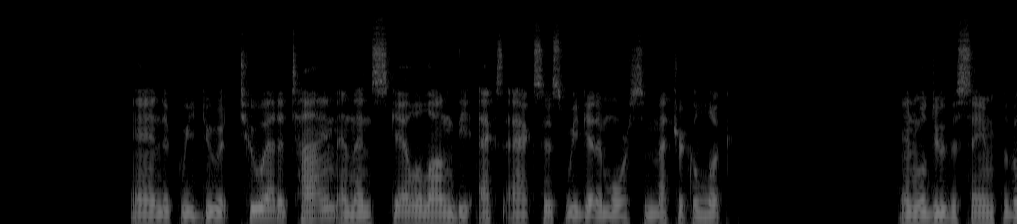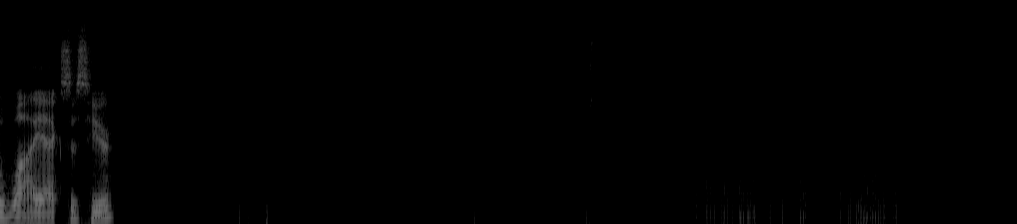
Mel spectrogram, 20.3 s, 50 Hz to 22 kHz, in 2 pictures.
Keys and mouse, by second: 1.5 ctrl+r, 2.0-3.3 drag, 2.2 ctrl+z, 2.4 ctrl+z, 2.8 ctrl+r, 5.6 s, 10.3 ctrl+r, 12.5 s.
